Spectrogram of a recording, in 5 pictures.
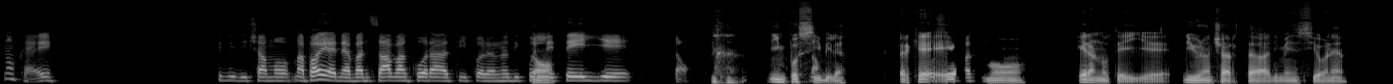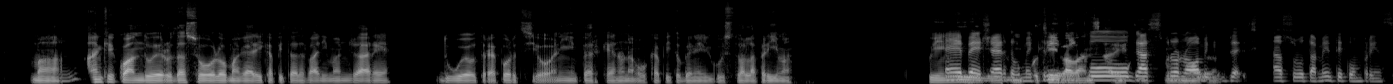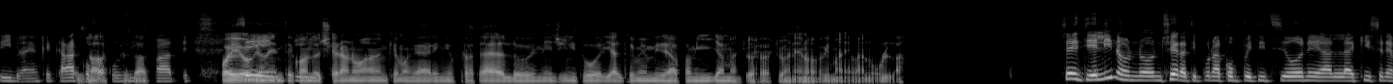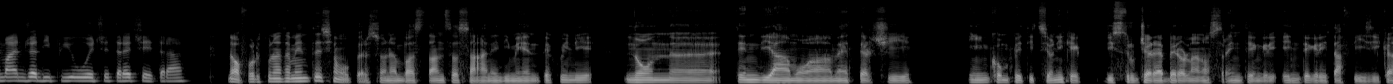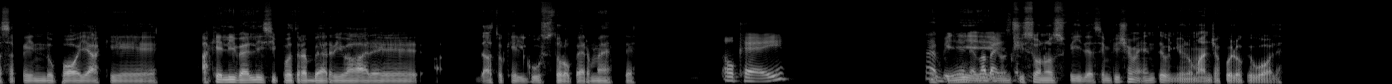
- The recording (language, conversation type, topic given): Italian, podcast, Cosa significa per te il cibo della nonna?
- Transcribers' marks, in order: chuckle; "capitava" said as "capitatva"; "avevo" said as "aveo"; other background noise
